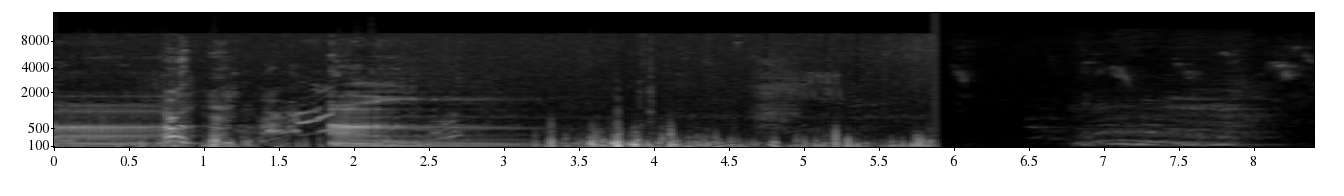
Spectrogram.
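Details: Lion and lioness during mating, one of four matings: harsh, irregular growling snarls in uneven bursts for about six seconds. After a break comes a quieter, lower rumbling growl.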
